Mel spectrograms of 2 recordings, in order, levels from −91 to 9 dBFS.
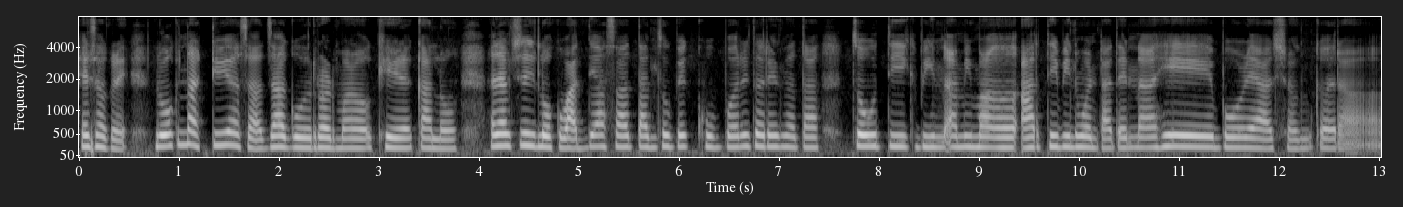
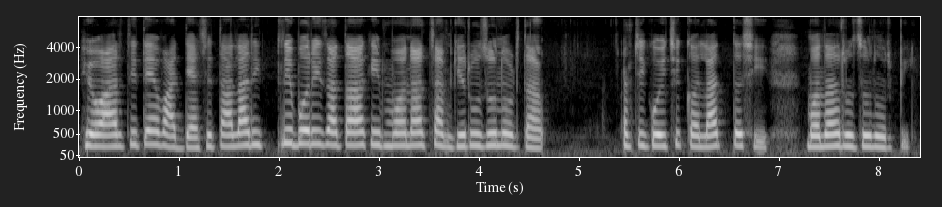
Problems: constant background noise, background conversations at intervals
